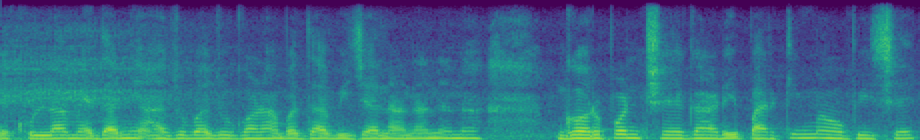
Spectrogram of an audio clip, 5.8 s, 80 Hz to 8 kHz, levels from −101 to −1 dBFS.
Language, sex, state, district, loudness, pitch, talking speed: Gujarati, female, Gujarat, Valsad, -18 LUFS, 185 Hz, 155 wpm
